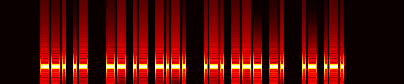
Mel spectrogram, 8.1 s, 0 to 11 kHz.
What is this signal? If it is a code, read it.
Morse code, heard as a keyed tone, about 22 wpm, 700 Hz. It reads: GA MAC RON AR
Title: K1USN SST QSO Practice - 22wpm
